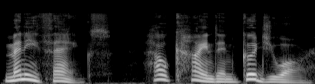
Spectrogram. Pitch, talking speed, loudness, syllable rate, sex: 145 Hz, 135 wpm, -19 LUFS, 3.8 syllables/s, male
